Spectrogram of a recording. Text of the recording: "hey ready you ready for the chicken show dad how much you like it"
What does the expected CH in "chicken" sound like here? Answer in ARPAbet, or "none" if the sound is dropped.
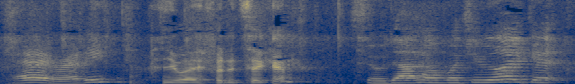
S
